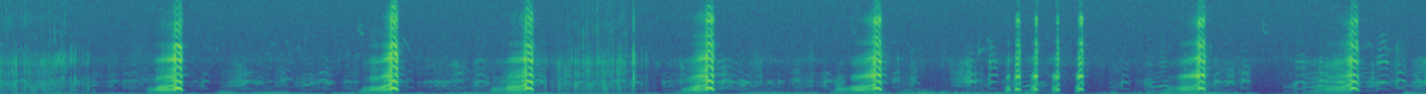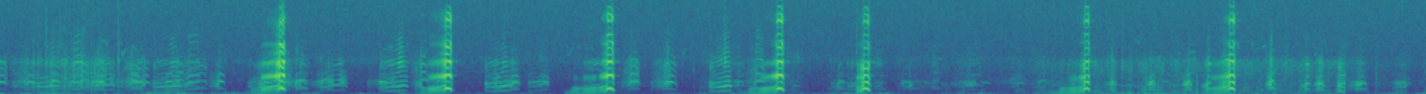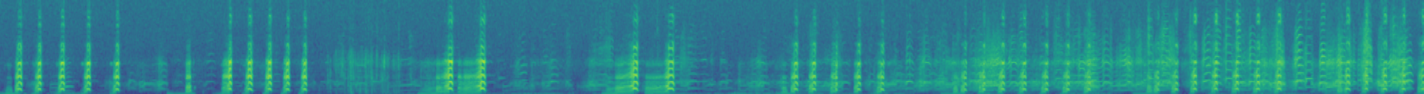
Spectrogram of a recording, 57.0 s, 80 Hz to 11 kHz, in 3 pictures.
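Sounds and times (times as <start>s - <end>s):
geese honking: 0.0s - 7.2s, 8.8s - 11.9s, 15.3s - 29.6s, 30.2s - 57.0s.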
